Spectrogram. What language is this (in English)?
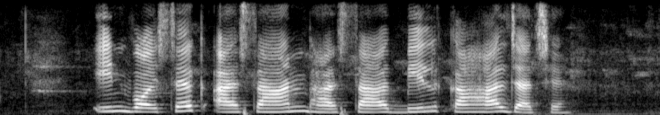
Magahi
